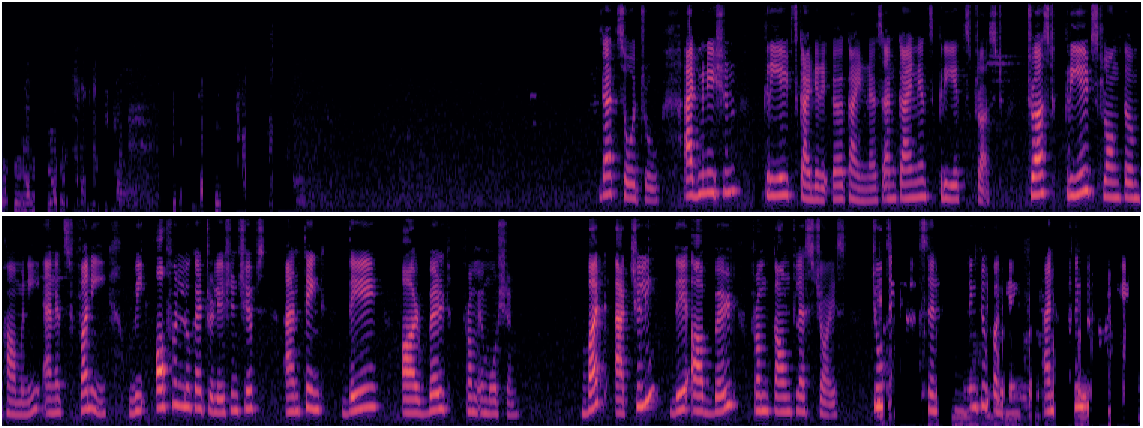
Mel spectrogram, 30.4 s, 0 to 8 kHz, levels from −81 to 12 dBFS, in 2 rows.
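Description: Speech recorded through a call's microphone processing, whose spectrogram shows nothing above 8 kHz (which points to a 16 kHz sample rate), carries three echo-canceller faults. The other side's voice leaking through, likely residual loudspeaker echo the canceller failed to remove, is heard from the start to 3.61 s at roughly 25 dB below the talker, again from 26.86 to 27.5 s at about 15 dB below, and from 28.15 s to the end at only about 10 dB below. On a spectrogram it shows as a second set of harmonics laid over the main one. Background gated by the echo canceller appears from 0.44 to 1.47 s, with about 0.3 s affected, and from 2.12 to 3.89 s, with about 1.5 s affected. The room floor falls by about 31 and 32 dB while the loudspeaker plays, seen as near-silent holes in the waveform's noise floor and dark vertical gaps on the spectrogram. Speech suppressed in double talk runs from 26.91 to 30.28 s, likely because the canceller mistook the overlapping talk for echo and turned everything down. 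Around two seconds of the talker's voice dip by as much as roughly 40 dB, so the waveform envelope caves in and the spectrogram loses energy in patches.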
